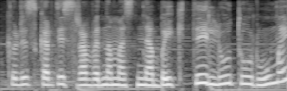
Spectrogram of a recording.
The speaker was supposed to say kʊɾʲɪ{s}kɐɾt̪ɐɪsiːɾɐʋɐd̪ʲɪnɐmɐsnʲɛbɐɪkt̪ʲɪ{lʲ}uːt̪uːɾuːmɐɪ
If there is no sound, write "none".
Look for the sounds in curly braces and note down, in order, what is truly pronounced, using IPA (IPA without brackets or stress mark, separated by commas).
s, lʲ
